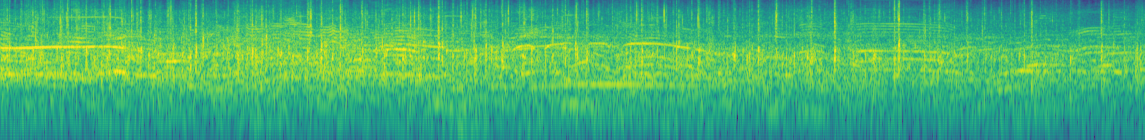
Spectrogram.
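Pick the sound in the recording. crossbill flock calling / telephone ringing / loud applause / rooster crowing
loud applause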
